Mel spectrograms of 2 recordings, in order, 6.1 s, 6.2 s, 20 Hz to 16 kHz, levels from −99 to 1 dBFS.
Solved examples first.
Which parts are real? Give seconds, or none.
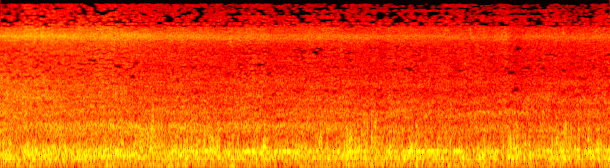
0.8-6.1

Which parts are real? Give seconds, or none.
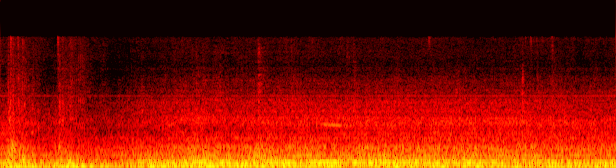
0.0-6.2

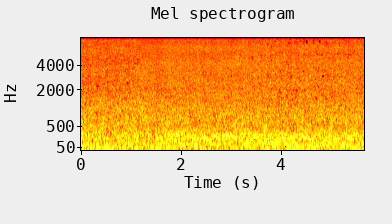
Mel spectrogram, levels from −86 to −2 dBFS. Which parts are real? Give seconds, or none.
0.0-1.2; 3.4-5.7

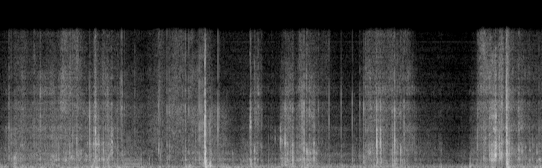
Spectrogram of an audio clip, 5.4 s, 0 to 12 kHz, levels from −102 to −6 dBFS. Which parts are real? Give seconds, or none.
1.2-2.1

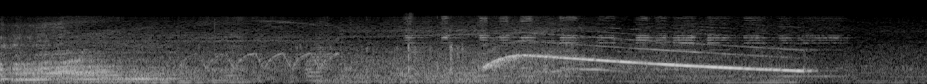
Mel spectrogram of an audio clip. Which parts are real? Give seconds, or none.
0.0-9.3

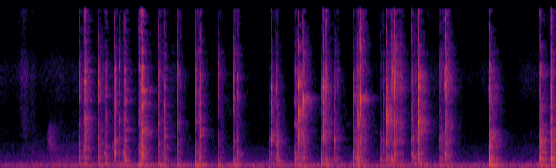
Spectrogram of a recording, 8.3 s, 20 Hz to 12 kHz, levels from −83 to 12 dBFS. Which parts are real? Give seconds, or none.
0.0-8.3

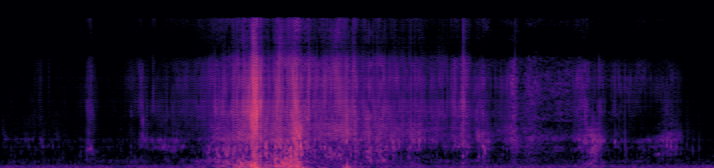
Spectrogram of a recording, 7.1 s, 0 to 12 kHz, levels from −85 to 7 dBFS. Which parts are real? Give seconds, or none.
5.1-5.7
